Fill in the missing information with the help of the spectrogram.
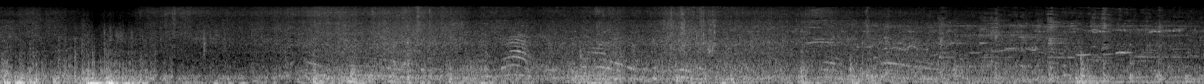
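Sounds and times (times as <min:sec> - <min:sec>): water rushing and spraying: 0:00.0 - 0:12.0
wind buffeting microphone: 0:00.0 - 0:12.0
riders' voices: 0:02.8 - 0:10.1.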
